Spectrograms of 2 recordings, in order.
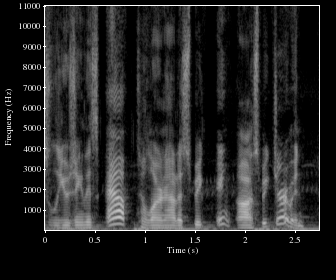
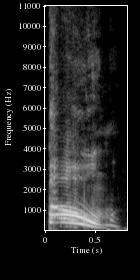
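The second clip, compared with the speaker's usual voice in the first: sudden high shout, full punch; excited shout; 12 semitones higher, 7 dB louder than usual. Real, not acted. Streamer to chat about translating, a high loud shout. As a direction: blurt it out like a big reveal.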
